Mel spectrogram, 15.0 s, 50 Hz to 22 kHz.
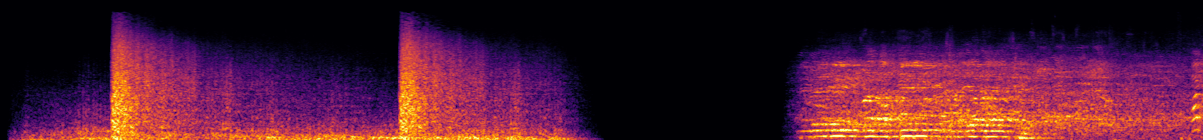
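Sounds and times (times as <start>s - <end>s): booming explosion-like hits: 0.2s - 7.5s.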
